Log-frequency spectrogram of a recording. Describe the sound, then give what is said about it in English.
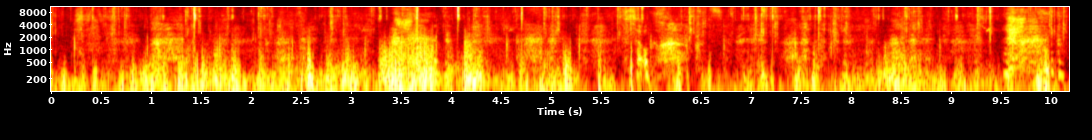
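Heavy, clunky footsteps of a person running fast thud in a quick, steady rhythm, over a constant rush of wind caused by the running and some muffled vocal sounds. “Can you hear how clunky my footsteps are?”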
